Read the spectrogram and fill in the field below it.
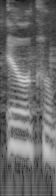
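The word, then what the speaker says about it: Ericka: For me, it's Erica Reddick. That's E-R-I-C-K-A-R-E-D-I-C.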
